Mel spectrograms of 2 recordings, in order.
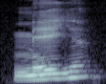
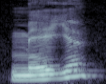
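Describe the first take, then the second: No difference in how they are said.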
